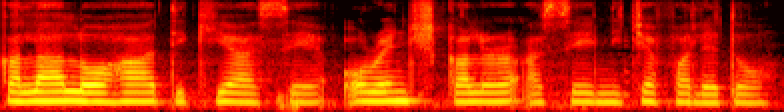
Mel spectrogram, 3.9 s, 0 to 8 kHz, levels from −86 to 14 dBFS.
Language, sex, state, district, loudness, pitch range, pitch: Nagamese, female, Nagaland, Dimapur, -17 LUFS, 190-205 Hz, 195 Hz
